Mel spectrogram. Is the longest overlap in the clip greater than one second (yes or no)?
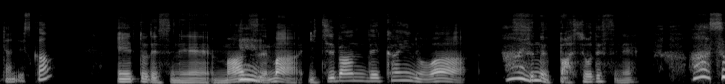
no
